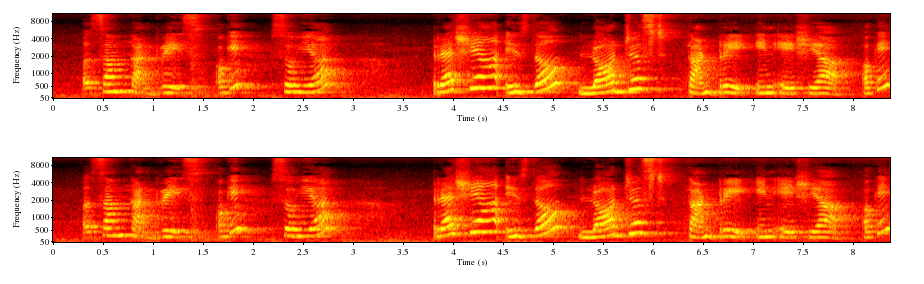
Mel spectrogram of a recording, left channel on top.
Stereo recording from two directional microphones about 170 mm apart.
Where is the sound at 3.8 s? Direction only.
35° left (ahead or behind).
